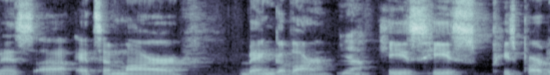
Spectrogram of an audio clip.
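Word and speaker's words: Itamar Ben-Gvir: right politicians like uh correct me if I'm pronouncing his name right his name is uh etar Ben gavar yeah he's he's he's part he's part of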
